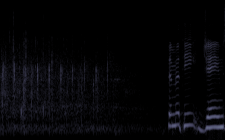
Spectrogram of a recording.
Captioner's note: applause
